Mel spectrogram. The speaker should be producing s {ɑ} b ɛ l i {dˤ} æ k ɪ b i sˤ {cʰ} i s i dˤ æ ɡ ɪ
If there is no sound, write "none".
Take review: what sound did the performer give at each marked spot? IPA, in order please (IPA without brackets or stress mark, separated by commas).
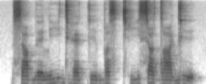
ɑ, dʱ, cʰ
